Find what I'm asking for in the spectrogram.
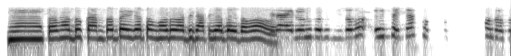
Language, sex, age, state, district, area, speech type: Odia, female, 60+, Odisha, Angul, rural, conversation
